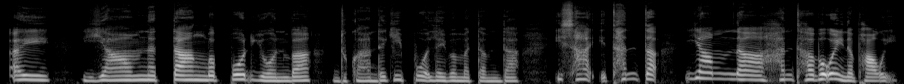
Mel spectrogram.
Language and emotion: Manipuri, fearful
